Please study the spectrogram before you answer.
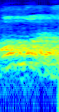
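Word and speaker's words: hour: अवर्स ऐसे बोलते हैं, जो यहाँ पर एच है वो साइलेंट है, यानी कि होर हम नहीं बोलते, हम लोग क्या बोलते हैं, अवर, यानी कि एन अवर।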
